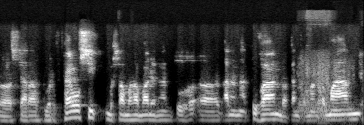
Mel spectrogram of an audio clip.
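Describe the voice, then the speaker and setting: With fairly low pitch and fairly even intonation, a man talks at a fairly quick pace. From Indonesia, Balikpapan, East Kalimantan. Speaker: pastor. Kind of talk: sermon. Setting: video call. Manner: halting.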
